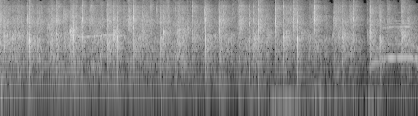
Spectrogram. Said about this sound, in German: Es ist schön, dass ihr so toll klatscht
